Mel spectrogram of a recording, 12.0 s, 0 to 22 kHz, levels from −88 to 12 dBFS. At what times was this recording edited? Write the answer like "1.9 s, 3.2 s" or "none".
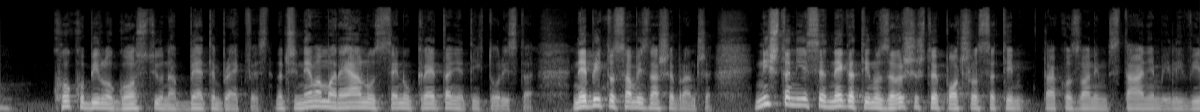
2.7 s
